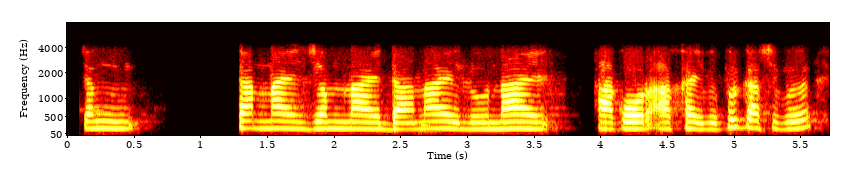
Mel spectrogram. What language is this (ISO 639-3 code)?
brx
